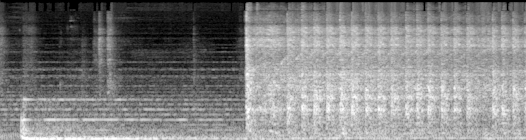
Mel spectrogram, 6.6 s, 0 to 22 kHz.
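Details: 1972 Jeep Commando with swapped 2000 Cherokee 4.0 straight six, AW4 and 231 transfer case, first start after fixing junction block wiring: cranks about three seconds, catches and settles into a steady, even run with no misses.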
